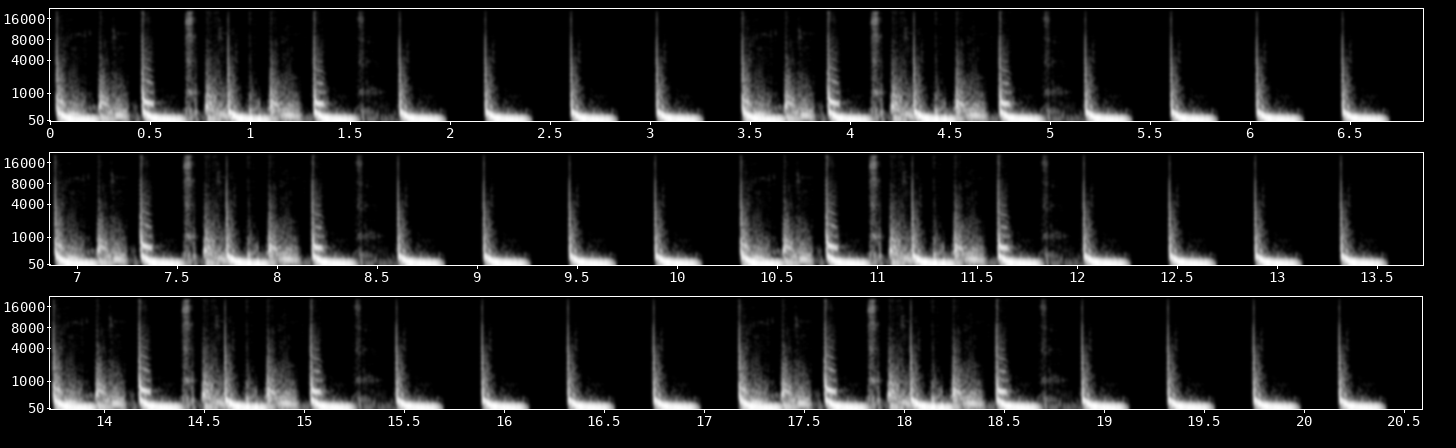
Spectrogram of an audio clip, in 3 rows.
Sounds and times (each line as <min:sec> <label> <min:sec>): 0:00.0 Kick Drum 0:20.5
0:00.0 Snare 0:01.8
0:03.5 Snare 0:05.2
0:03.5 Bass 0:20.0
0:07.1 Snare 0:08.7
0:10.4 Snare 0:12.0
0:13.8 Snare 0:15.5
0:17.2 Snare 0:18.9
